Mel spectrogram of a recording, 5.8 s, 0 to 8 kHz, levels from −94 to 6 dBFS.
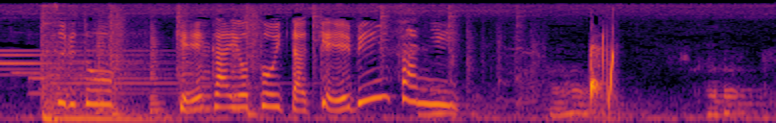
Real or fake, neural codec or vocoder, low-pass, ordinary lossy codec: real; none; 7.2 kHz; none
